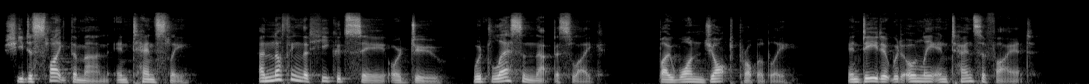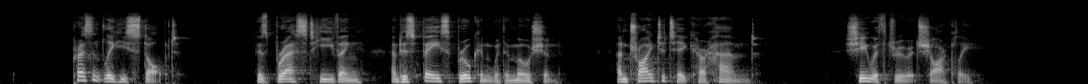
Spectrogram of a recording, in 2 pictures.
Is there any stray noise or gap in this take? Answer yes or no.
no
